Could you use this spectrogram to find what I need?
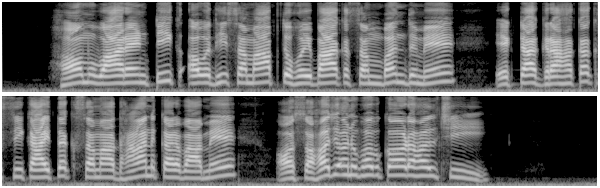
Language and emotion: Maithili, fearful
